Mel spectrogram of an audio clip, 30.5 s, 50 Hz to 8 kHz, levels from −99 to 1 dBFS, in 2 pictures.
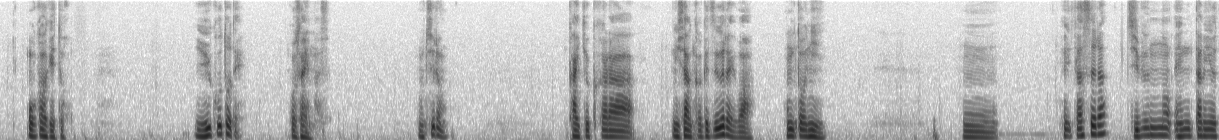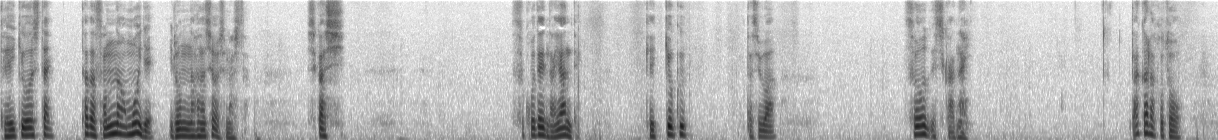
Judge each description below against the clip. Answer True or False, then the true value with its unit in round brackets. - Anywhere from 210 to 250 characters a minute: False (185 characters per minute)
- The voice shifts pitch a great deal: True (7.1 semitones)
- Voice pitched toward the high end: False (130 Hz)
